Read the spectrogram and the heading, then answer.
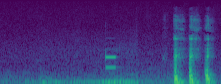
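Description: telephone keypad dialing tones

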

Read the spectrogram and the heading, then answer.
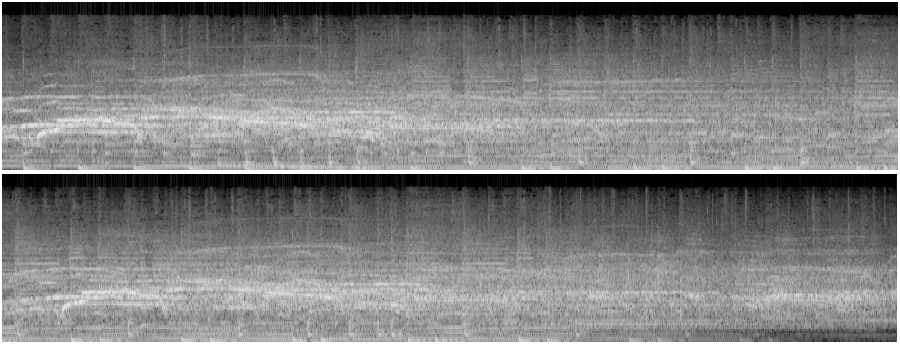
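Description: audience cheering

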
